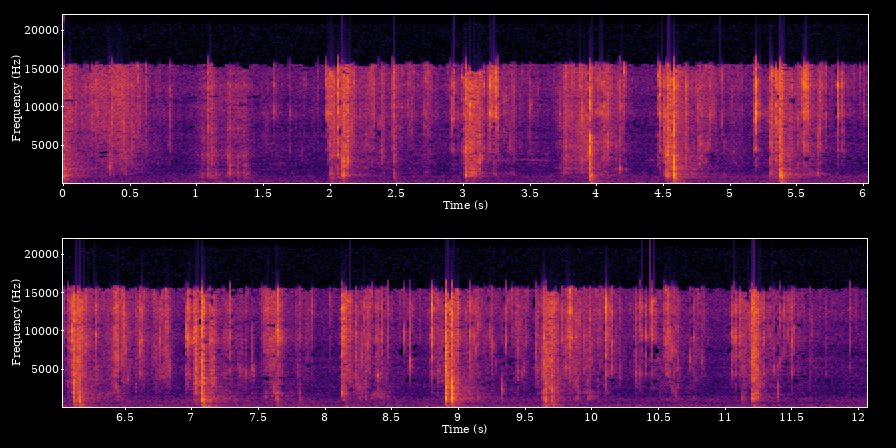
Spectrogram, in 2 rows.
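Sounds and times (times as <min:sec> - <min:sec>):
stirring wet rice: 0:00.0 - 0:12.0.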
